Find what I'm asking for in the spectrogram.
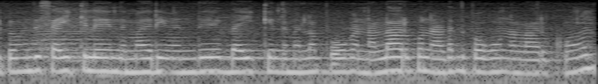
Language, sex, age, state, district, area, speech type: Tamil, female, 18-30, Tamil Nadu, Ariyalur, rural, spontaneous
